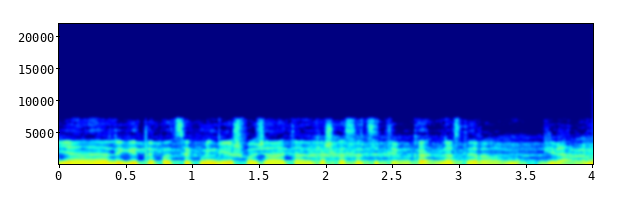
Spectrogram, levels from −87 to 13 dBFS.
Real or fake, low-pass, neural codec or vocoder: fake; 7.2 kHz; codec, 16 kHz, 4 kbps, FreqCodec, larger model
